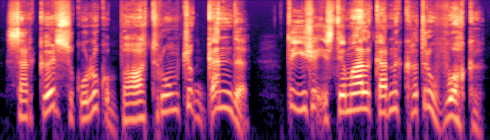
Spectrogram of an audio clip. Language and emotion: Kashmiri, disgusted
